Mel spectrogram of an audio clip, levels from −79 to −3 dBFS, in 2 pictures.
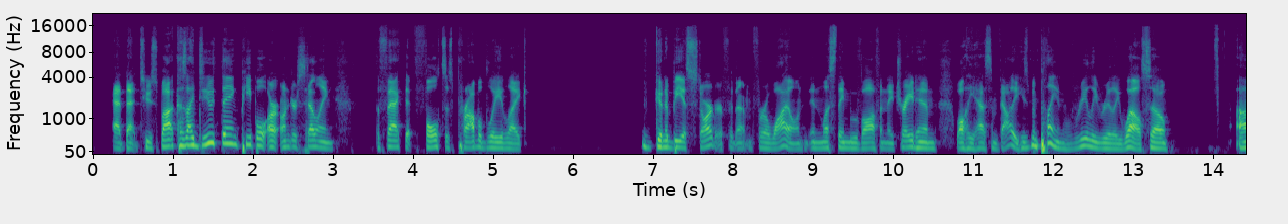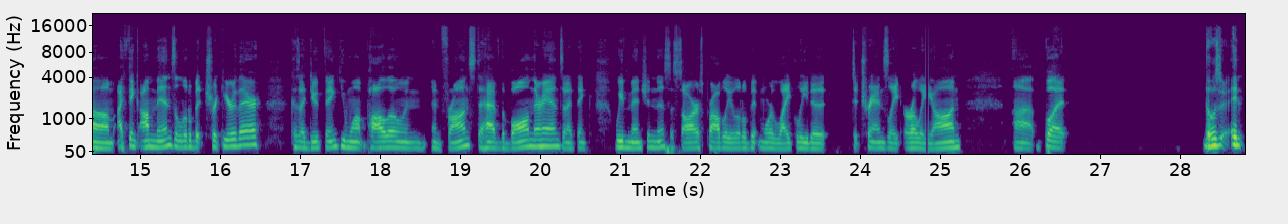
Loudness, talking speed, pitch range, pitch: -26 LUFS, 200 wpm, 120-145 Hz, 130 Hz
